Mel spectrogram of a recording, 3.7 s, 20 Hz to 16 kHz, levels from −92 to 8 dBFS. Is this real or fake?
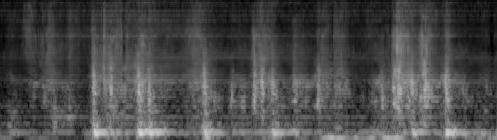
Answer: fake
